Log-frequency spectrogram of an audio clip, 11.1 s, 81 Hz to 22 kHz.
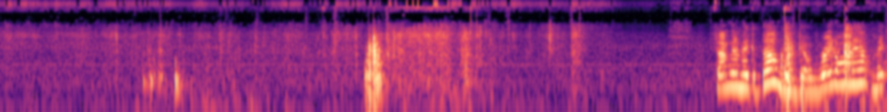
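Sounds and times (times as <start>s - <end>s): rustling: 0.0s - 7.7s.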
